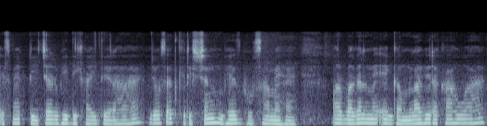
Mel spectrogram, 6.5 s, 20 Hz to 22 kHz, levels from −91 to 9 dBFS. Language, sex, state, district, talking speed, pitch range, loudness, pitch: Hindi, male, Uttar Pradesh, Lalitpur, 210 wpm, 110-125 Hz, -16 LUFS, 120 Hz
